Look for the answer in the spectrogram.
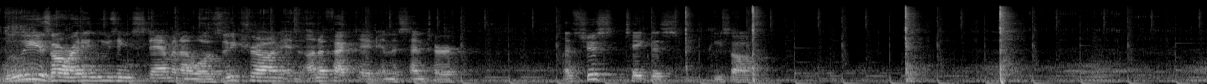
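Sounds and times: spinning tops whirring: 0.0 - 12.0.

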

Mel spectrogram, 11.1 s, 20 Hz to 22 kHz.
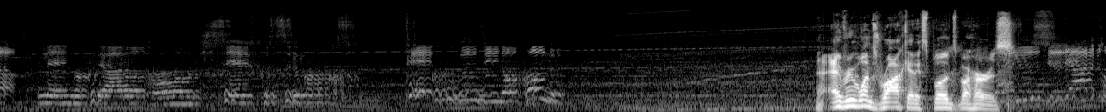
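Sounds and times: rocket engine rush with whine: 5.7 - 10.8.

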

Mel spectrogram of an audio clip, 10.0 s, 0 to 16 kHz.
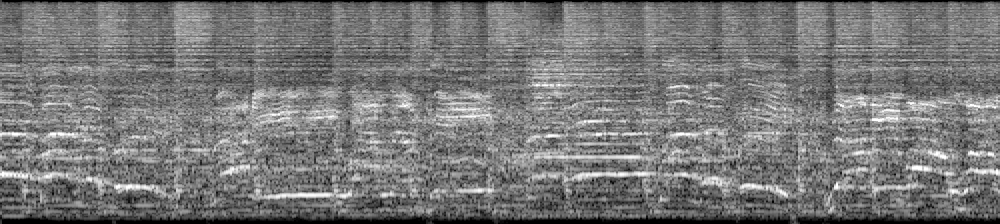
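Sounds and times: bass guitar: 0.0 - 10.0
distorted electric guitars: 0.0 - 10.0
drum kit: 0.0 - 10.0
melodic guitar lead line: 0.0 - 10.0.

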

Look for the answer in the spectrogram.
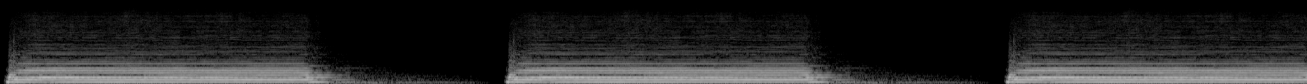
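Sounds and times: foghorn blasts: 0.0 - 3.8, 5.0 - 8.8, 10.0 - 13.0.

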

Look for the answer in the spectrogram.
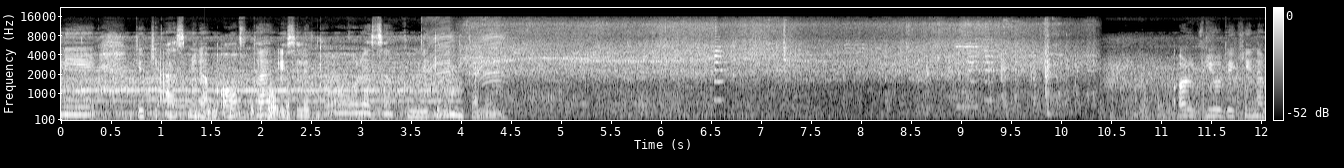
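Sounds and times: lorry passing close: 0.0 - 8.8
road and traffic noise: 0.0 - 12.0.

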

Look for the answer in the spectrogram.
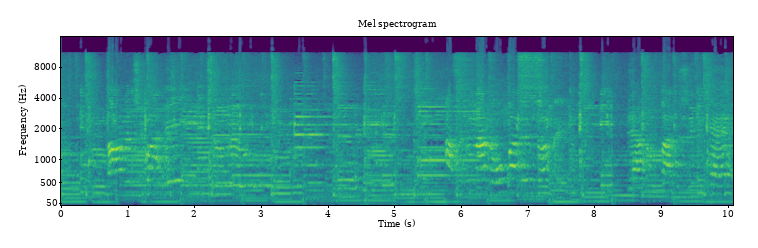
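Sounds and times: electric lead guitar bending notes: 0.0 - 8.6
live blues band: 0.0 - 10.0.

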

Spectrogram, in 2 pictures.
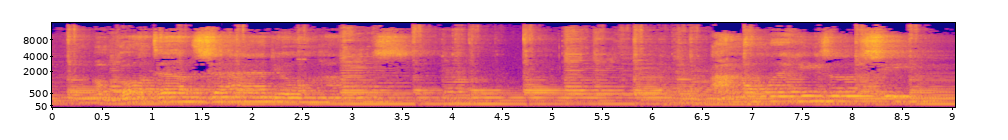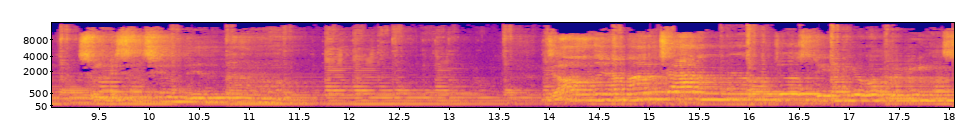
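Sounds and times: man singing: 0.0 - 3.9, 6.5 - 12.2, 13.9 - 18.0
acoustic guitar strumming: 0.0 - 18.0.

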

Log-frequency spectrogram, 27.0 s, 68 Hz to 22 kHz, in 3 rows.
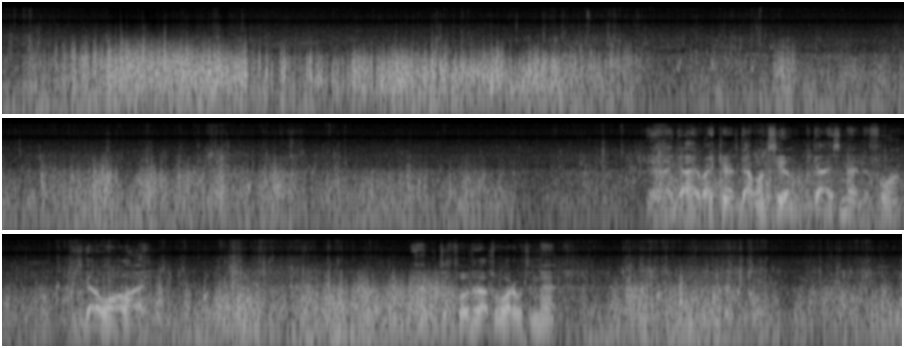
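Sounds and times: waves lapping against boat: 0.0 - 27.0
wind buffeting microphone: 0.0 - 27.0.

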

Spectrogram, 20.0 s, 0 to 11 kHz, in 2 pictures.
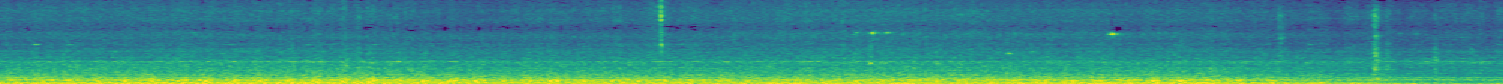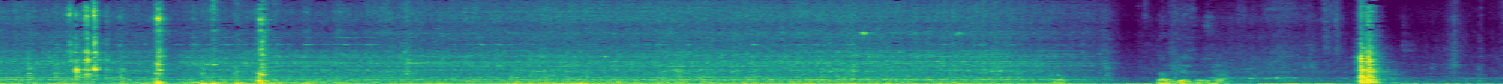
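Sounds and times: metal lathe drone: 0.0 - 10.9.

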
